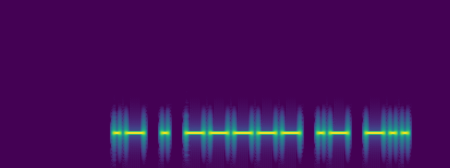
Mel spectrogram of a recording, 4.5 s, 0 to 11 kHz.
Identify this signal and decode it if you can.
Morse code, heard as a keyed tone, about 20 wpm, 700 Hz. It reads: AE0AD
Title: Code Groups - 5 Letter:Numbers - 20wpm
